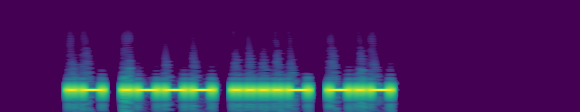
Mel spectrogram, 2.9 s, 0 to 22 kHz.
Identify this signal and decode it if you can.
Morse code, heard as a keyed tone, about 36 wpm, 700 Hz. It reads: AJ4K
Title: USA Call Signs - 4 Characters - 3x Character Spacing - 35wpm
